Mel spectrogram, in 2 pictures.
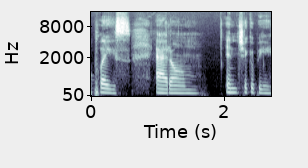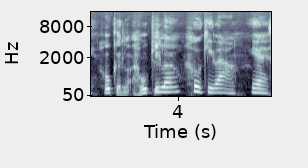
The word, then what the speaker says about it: Hukilau: And my aunt and uncle owned a Polynesian show at the Hukilau. That's like the staple place at in Chicopee. Hukila? Hukilau.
